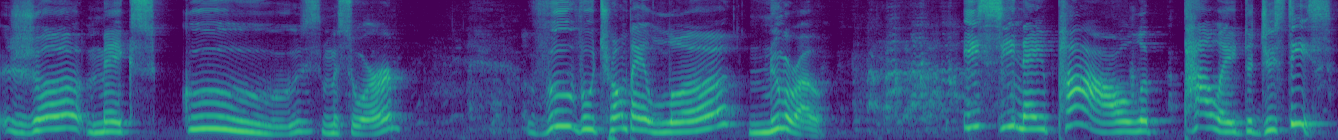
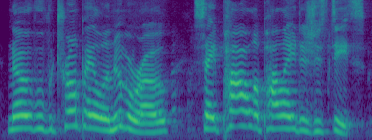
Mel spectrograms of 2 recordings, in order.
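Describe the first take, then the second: First: Very slow, over-enunciated French, each syllable laid out; painstaking American French, slow and deliberate; slow careful French. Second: A higher, louder, anglicized French with hard American vowels; clumsy American French. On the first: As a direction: spell it out for a foreigner on the phone, word by word, with a laugh. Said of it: "his slower, more carefully enunciated". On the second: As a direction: bluff through the French the way an American learner would. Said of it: "it came off sounding something like". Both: Retold or imitated.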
